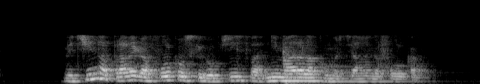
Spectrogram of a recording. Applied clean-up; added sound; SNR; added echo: neural separator model SepFormer DNS4.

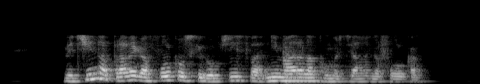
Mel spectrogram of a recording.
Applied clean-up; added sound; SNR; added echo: neural mask model DeepFilterNet 3.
